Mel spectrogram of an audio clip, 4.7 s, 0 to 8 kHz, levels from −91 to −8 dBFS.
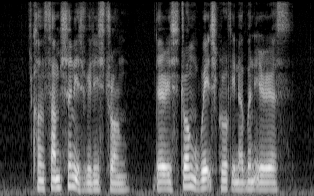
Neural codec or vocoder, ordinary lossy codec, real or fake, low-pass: codec, 16 kHz, 4 kbps, FunCodec, trained on Chinese and English, 50 frames a second; none; fake; none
